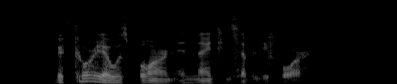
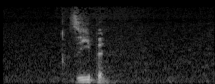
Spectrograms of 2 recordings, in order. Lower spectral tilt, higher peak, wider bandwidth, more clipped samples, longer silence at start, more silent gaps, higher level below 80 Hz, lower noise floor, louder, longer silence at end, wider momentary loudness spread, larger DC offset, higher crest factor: first, -5 dB/octave vs -3.5 dB/octave; second, -22 dBFS vs -6 dBFS; about the same, 16 kHz vs 16.5 kHz; neither; first, 0.55 s vs 0.05 s; neither; second, -76 dBFS vs -60 dBFS; first, -89 dBFS vs -50 dBFS; second, -45 LUFS vs -27 LUFS; first, 0.9 s vs 0 s; second, 11 LU vs 23 LU; neither; about the same, 24 dB vs 26 dB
